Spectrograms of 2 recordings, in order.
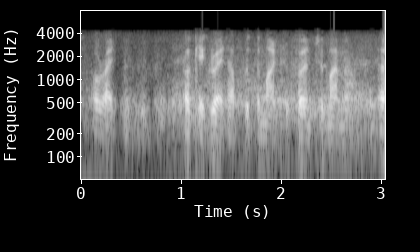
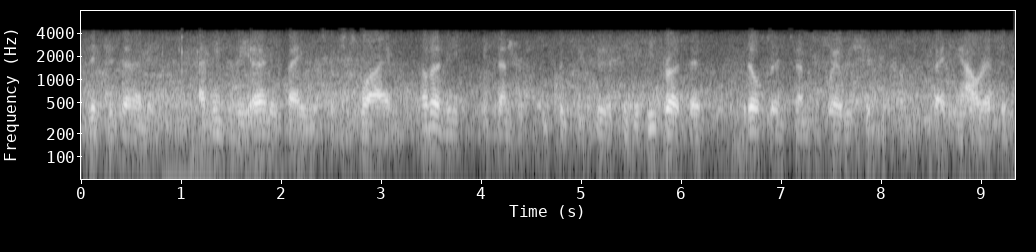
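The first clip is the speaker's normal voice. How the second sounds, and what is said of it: Speaking too quietly. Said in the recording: “can you please raise your voice? Can you please raise your voice a bit?”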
